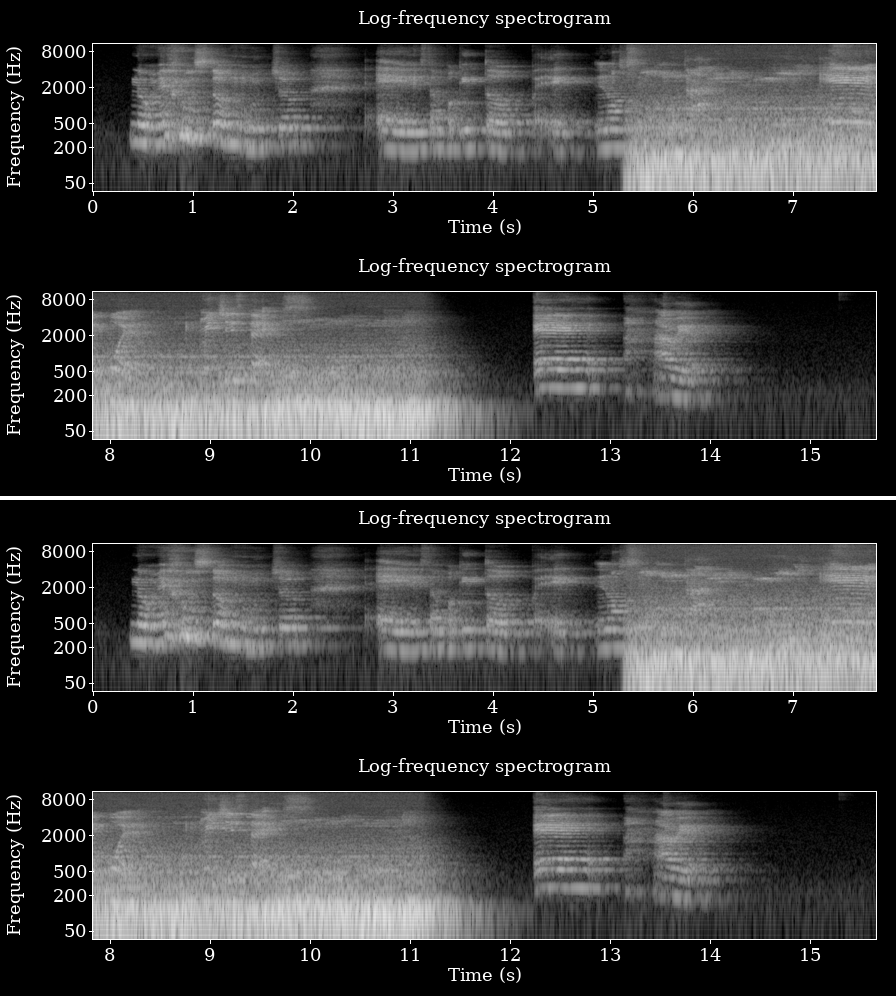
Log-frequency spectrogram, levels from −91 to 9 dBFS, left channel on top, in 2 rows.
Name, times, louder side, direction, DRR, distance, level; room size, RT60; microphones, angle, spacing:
voice 1, 0.4-2.6 2.8-4.7 5.0-6.3 6.7-8.5 8.9-10.0 10.7-11.0 12.2-12.8 13.1-14.0, left 1 dB, 10° left, -2 dB, 0.6 m, -25 dB
sound 1, 5.3-11.1, right 1 dB, 65° right, 0.7 m, -15 dB
4.3 x 4.0 x 2.2 m, 1.2 s
head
